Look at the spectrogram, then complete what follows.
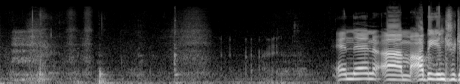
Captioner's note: laughter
